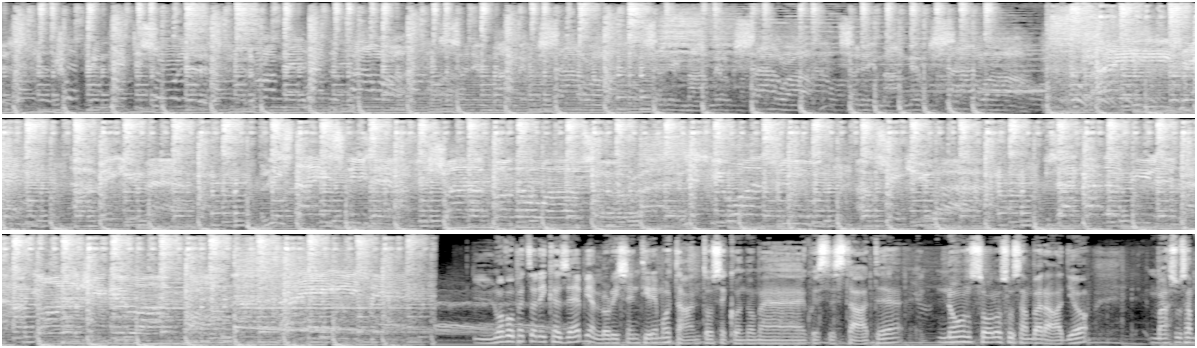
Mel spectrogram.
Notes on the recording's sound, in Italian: In questa puntata speciale in esterna, in diretta da piazza Fiera in occasione del Festival dell'Economia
